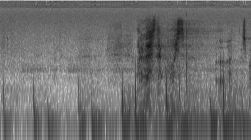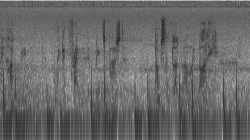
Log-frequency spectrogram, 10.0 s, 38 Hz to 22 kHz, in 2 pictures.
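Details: Simulated sound effect in a children's wildlife TV show: regular low thumping heartbeat near 68 a minute, depicting a heart racing from fright.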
